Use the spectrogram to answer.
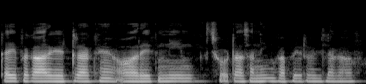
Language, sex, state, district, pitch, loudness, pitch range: Hindi, male, Uttar Pradesh, Lalitpur, 140 Hz, -21 LUFS, 140-145 Hz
